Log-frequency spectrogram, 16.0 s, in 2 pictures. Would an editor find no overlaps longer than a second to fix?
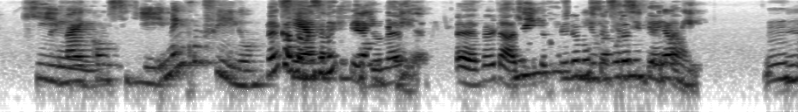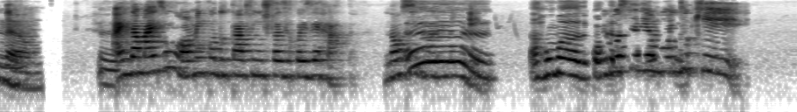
No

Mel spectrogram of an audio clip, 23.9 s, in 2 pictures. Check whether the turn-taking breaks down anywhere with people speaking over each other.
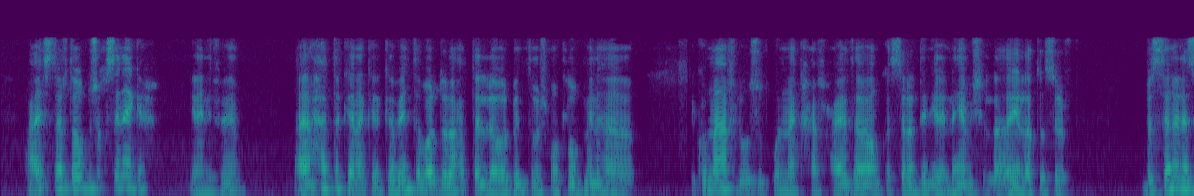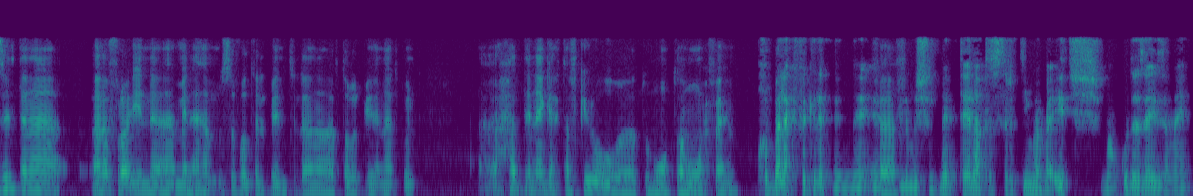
No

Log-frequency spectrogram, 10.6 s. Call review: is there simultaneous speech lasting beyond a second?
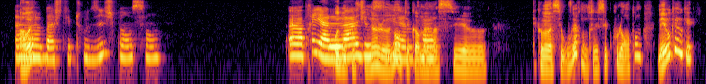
Yes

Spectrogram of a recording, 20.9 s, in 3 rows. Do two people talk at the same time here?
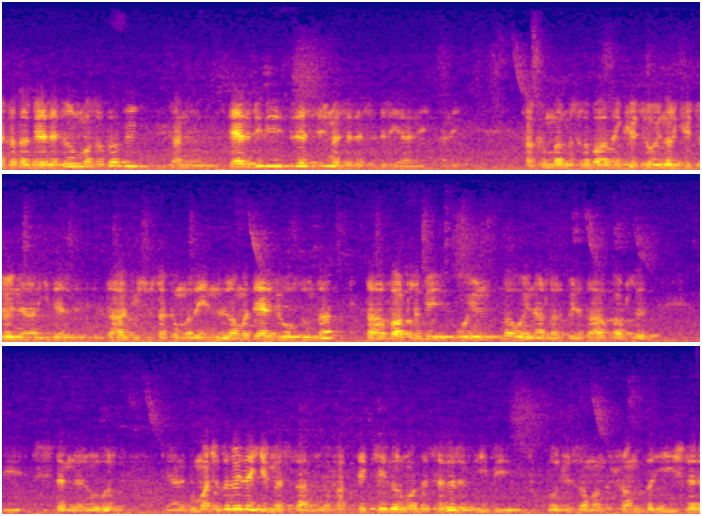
No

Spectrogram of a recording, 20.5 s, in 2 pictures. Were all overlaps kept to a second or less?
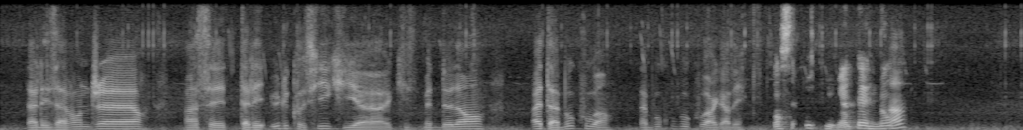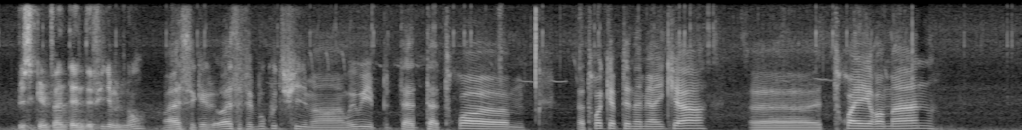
Yes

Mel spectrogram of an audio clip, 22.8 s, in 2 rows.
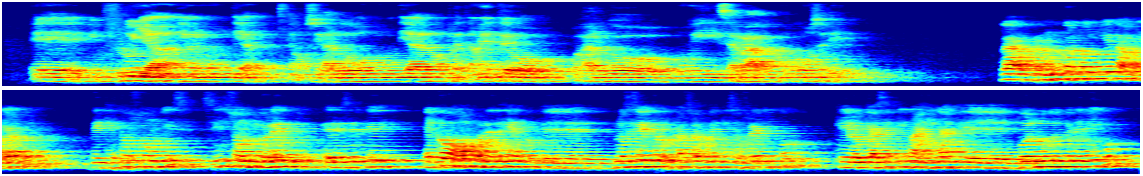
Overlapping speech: No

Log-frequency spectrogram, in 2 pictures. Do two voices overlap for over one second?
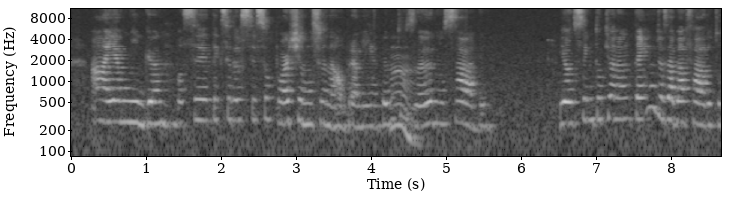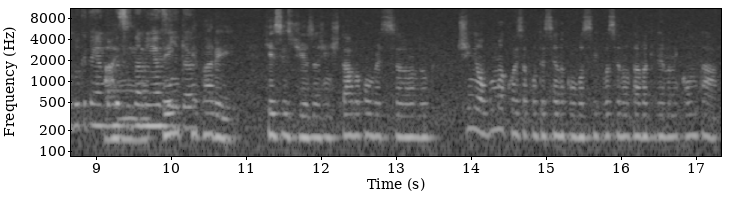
Yes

